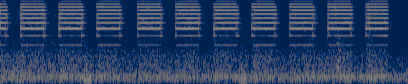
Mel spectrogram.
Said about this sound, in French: ce foutu réveil arrêtait pas de sonner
